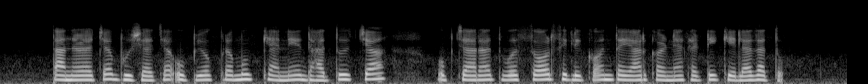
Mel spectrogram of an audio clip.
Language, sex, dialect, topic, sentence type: Marathi, female, Varhadi, agriculture, statement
